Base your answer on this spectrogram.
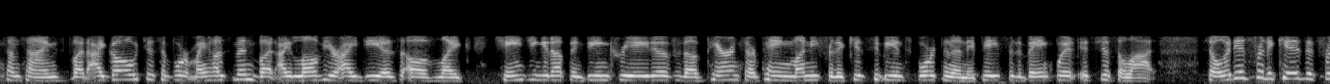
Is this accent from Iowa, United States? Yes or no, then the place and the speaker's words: no; Bloomfield, Michigan, United States; from Bloomfield.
